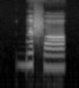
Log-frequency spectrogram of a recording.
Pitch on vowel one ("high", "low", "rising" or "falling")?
high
